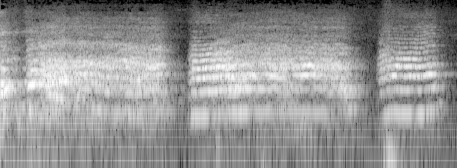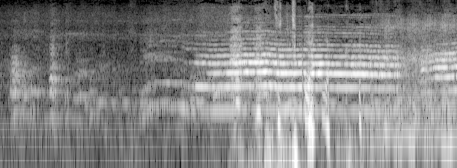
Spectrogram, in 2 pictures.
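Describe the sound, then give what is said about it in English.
A dog being groomed whines and cries in long, wavering, high-pitched wails, then in shorter broken yelps, with a buzzing, clicking noise running under the final whimpers. “It's a dog being groomed for those just listening.”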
